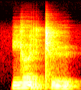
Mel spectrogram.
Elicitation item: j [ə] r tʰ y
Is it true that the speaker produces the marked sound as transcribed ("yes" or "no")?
yes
